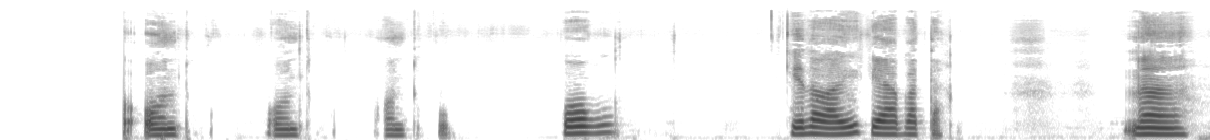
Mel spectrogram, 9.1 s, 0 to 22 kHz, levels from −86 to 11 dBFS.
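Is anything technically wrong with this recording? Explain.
Yes. The speech has a cut-off start. From 0 to 0.93 s there is only digital silence, and then the sound begins abruptly mid-utterance at 0.93 s. Capture began late, so the opening was never recorded. There is no natural attack.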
